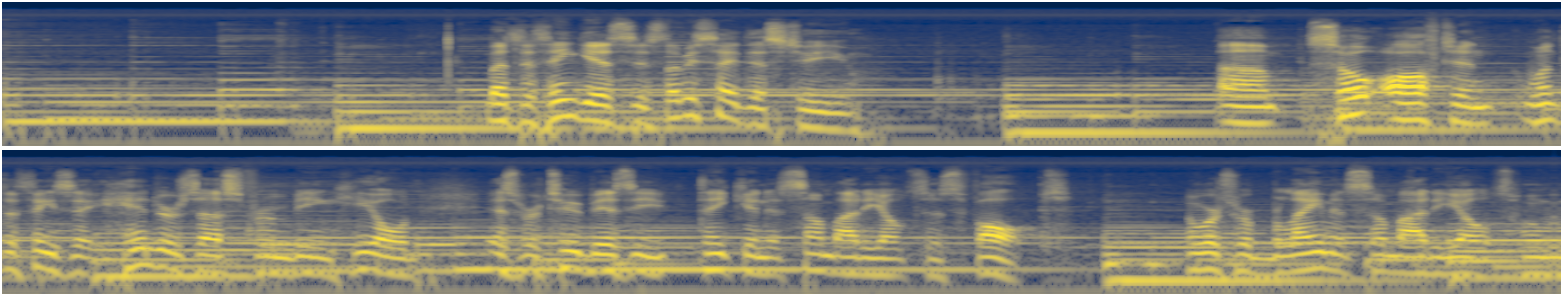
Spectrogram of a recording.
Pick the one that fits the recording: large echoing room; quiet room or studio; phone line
large echoing room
